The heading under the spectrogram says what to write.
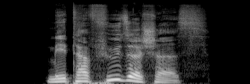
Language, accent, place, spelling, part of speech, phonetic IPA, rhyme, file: German, Germany, Berlin, metaphysisches, adjective, [metaˈfyːzɪʃəs], -yːzɪʃəs, De-metaphysisches.ogg
- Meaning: strong/mixed nominative/accusative neuter singular of metaphysisch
